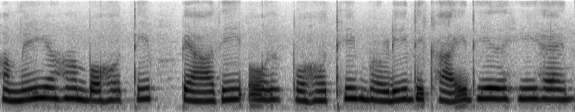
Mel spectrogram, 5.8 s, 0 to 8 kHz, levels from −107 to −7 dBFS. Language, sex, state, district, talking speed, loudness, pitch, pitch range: Hindi, female, Maharashtra, Gondia, 135 wpm, -14 LUFS, 235 Hz, 215-245 Hz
